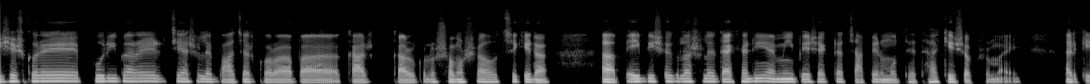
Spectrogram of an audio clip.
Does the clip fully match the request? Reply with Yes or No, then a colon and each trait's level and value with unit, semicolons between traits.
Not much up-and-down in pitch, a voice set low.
No: average, 3.8 semitones; low, 120 Hz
